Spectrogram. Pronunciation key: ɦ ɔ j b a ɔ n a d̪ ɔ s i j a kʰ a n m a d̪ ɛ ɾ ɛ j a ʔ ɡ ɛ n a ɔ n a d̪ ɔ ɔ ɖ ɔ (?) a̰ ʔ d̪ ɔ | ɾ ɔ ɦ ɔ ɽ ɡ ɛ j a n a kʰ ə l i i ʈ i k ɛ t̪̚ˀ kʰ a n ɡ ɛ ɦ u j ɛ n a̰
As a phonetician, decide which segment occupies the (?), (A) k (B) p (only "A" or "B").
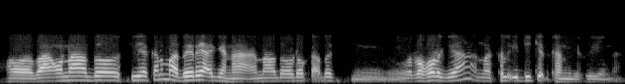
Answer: A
